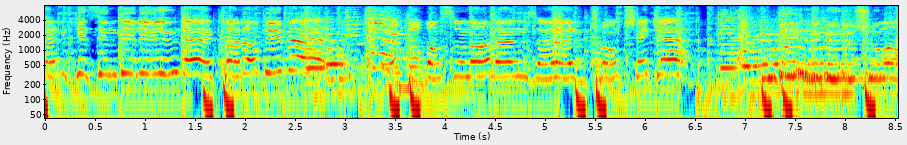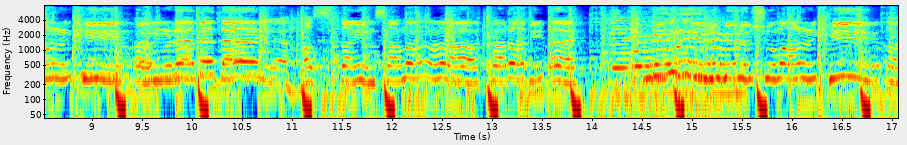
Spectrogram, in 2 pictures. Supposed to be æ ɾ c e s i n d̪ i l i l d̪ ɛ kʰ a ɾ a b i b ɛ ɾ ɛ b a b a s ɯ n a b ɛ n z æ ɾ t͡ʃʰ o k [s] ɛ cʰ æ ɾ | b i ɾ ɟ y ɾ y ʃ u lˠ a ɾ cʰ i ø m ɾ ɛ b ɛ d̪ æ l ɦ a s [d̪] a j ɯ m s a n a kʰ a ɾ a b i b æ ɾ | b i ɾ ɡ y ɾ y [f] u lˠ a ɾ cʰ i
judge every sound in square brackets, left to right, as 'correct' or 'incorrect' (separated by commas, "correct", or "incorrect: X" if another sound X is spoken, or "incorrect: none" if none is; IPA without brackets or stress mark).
incorrect: ʃ, incorrect: t̪, incorrect: ʃ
